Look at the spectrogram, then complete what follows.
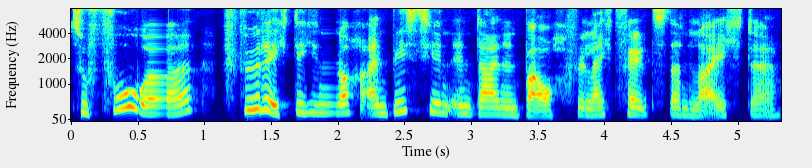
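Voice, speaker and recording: A woman speaks with very wide pitch swings against a quiet background, the sound dry and close with no echo. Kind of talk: guided meditation. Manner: calm, gentle, slow-paced guiding.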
